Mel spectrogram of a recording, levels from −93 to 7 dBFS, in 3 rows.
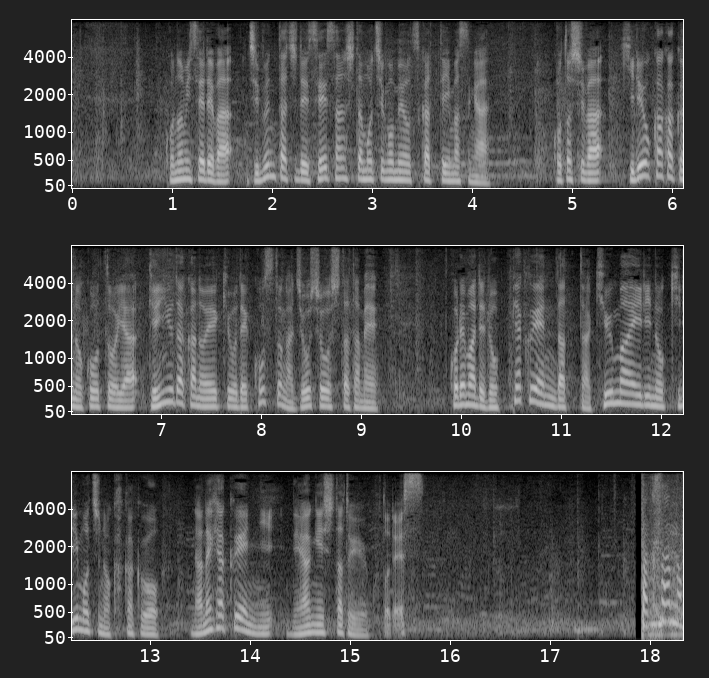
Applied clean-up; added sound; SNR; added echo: none; none; none; none.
